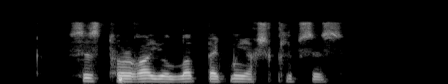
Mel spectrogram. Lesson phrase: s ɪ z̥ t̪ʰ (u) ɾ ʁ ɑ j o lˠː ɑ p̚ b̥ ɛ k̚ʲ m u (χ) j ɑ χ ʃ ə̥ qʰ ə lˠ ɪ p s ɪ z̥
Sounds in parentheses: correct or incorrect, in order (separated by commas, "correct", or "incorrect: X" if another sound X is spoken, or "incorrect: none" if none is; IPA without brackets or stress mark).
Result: incorrect: o, incorrect: none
